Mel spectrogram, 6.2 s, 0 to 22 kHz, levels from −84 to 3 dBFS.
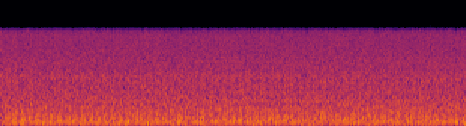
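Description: No technical faults can be heard anywhere in this recording.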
